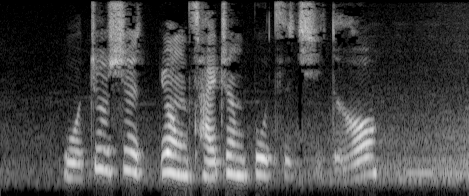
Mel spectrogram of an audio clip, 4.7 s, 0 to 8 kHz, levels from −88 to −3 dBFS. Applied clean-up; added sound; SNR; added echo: none; none; none; none.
